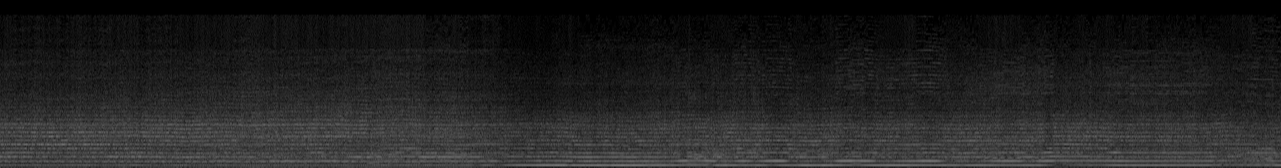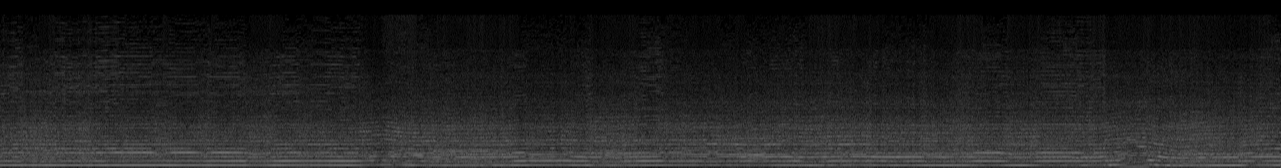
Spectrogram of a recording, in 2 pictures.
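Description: A home CNC machine cuts wood dining chair parts, its spindle whining in a steady high tone with shifting pitch as the router moves, a continuous mechanical drone with no talk.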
